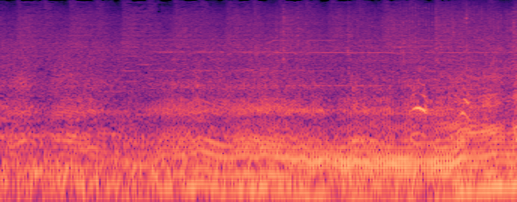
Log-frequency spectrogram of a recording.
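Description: A dirt bike engine roars loudly as it climbs closer.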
